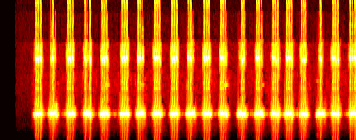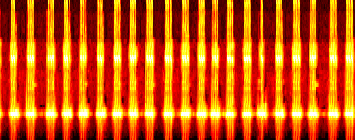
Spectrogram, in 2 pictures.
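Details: Cricket recorded as song-training and therapy audio for cage birds. After a brief silence, sharp high chirps start and run on in an even rhythm of roughly four per second. The background is otherwise silent.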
